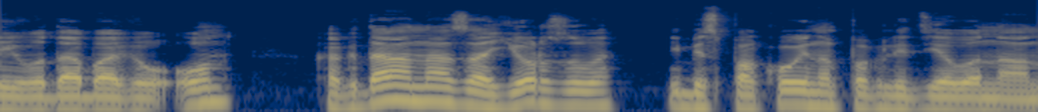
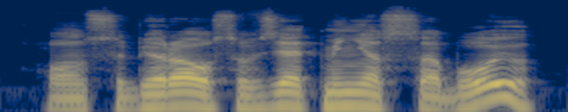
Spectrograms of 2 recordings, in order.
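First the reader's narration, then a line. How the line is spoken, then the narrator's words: Excited amazement. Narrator (Russian): взволнованно изумилась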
